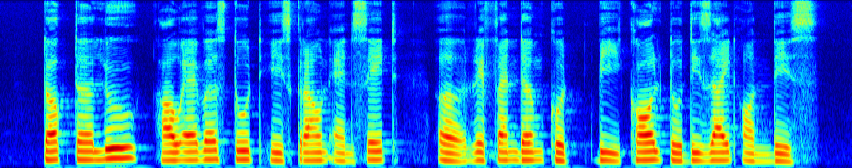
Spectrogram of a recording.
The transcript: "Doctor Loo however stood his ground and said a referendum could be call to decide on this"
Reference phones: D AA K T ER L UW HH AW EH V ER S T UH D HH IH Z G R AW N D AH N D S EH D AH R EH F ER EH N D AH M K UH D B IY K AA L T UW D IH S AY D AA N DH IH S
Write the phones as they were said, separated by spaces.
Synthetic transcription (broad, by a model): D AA K T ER L UW HH AW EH V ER S T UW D HH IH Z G R AW N AH N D S EH D AH R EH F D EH N D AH M K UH D B IY K AA L T UW D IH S AY D AA N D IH S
